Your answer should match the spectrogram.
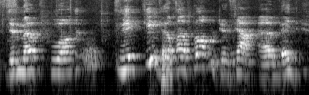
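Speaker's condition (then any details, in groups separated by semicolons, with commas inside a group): Cerebral palsy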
